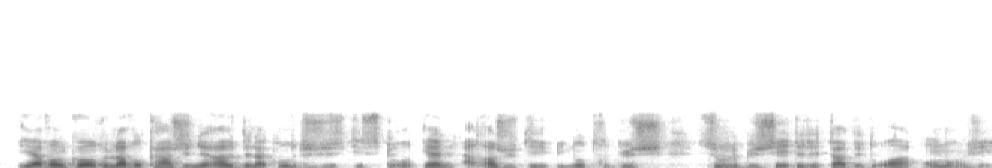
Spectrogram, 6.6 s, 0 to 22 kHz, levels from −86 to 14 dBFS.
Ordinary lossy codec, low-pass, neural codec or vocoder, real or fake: AAC, 48 kbps; 7.2 kHz; autoencoder, 22.05 kHz, a latent of 192 numbers a frame, VITS, trained on one speaker; fake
